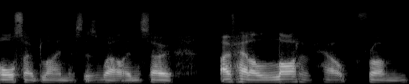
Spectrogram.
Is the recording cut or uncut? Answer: uncut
